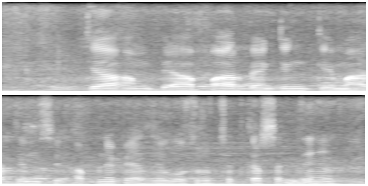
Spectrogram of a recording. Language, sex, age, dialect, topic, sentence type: Hindi, male, 25-30, Kanauji Braj Bhasha, banking, question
